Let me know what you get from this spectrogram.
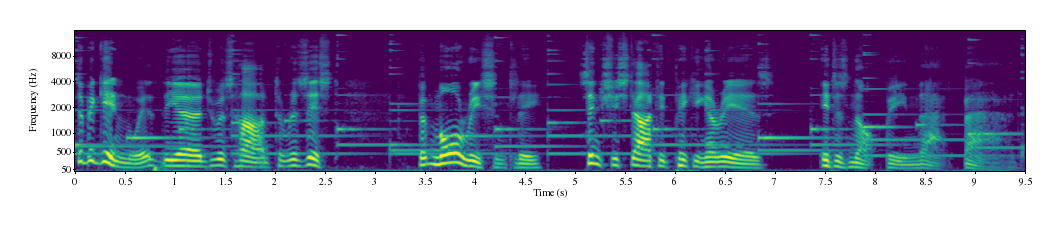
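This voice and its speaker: A man's voice: mid-range voice, very animated, measured pace, over music. A man reading a children's horror-comedy story in a theatrical, precise storytelling style. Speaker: author reading his own story.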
